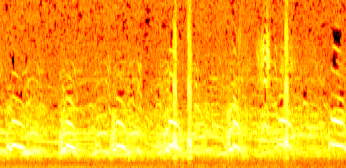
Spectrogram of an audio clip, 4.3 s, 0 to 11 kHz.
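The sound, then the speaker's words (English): A dense chorus of about 100 gulls calling over one another in a feeding frenzy over a bay, plunging into a herring ball near the surface and competing for the food, harsh overlapping squawks and yelps rising and falling nonstop, with no one speaking. “I could hear the frenzy in their calls as they competed for the food, and so apparently could other gulls, who detoured from their flight line”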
